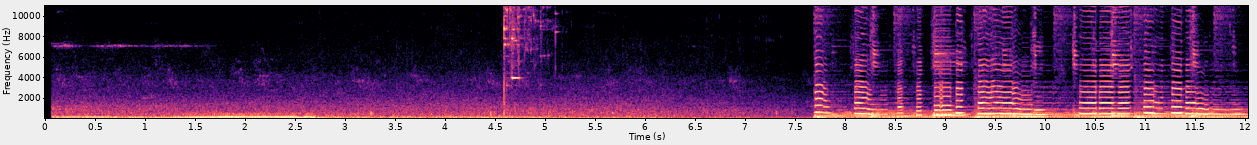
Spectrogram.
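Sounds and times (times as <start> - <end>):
glass clink: 4.6 - 5.2.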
